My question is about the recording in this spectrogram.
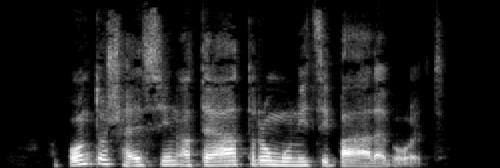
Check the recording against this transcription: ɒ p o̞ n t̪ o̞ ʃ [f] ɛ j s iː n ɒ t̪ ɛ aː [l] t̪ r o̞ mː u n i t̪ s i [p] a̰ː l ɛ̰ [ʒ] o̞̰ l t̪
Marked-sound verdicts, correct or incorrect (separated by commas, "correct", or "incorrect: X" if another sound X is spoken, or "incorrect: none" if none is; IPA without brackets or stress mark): incorrect: h, incorrect: none, correct, incorrect: v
